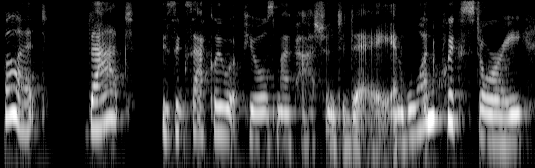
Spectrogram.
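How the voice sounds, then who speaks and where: A woman's voice: medium pitch, animated, a little slow, gravelly, darkish tone, slightly rough. A woman in her forties from Brazil, a curriculum lead giving an upbeat webinar presentation with personal stories over a computer mic. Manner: upbeat, eager, personal storytelling.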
